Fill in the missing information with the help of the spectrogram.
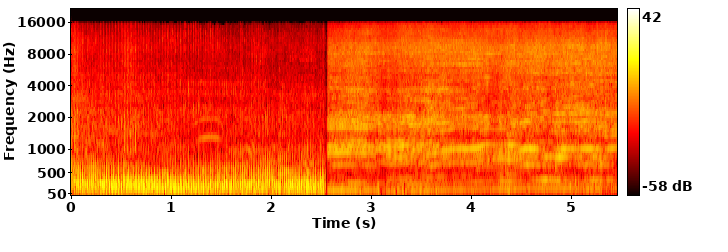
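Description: Two-stroke trail bike engines revving, with a rasping note. About halfway through the sound changes abruptly to a higher engine note that wavers up and down.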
